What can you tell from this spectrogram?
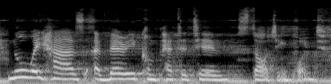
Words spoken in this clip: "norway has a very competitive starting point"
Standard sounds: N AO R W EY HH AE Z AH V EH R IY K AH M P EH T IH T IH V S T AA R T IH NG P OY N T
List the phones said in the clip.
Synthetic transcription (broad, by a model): N AO W EY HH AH Z AH V EH R IY K AH M P EH T IH T IH V S T AA T IH NG P OY N T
